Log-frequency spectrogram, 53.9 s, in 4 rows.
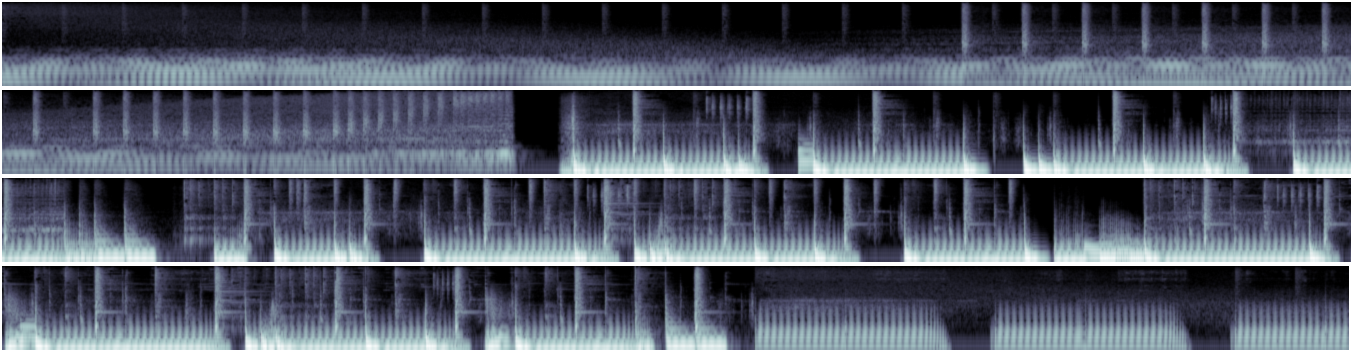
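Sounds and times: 
drums with effects: 0:09.6 - 0:28.0, 0:28.8 - 0:37.5, 0:38.4 - 0:47.7
bass: 0:19.1 - 0:23.3, 0:23.9 - 0:53.9.

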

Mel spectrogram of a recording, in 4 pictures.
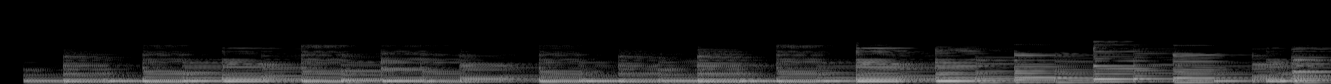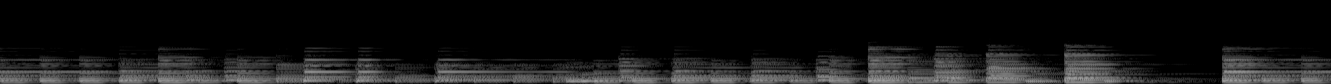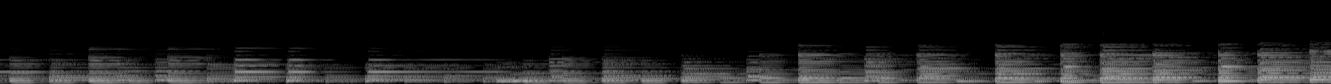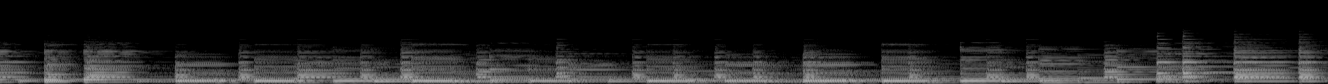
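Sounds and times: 
piano: 0:00.0 - 0:53.1.

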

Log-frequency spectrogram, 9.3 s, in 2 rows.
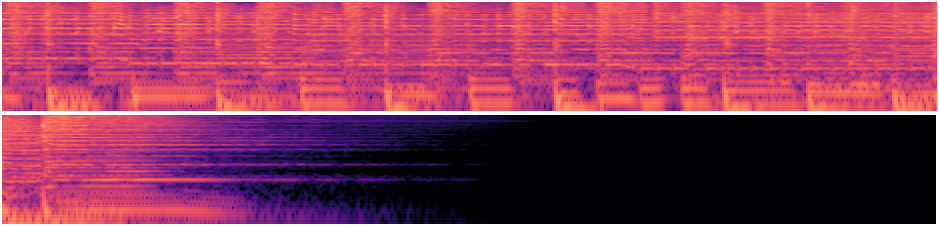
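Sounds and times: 
southern music beat: 0:00.0 - 0:06.3.

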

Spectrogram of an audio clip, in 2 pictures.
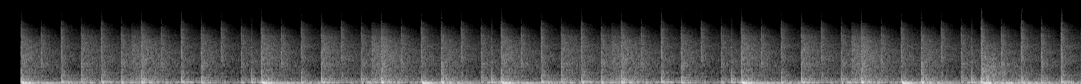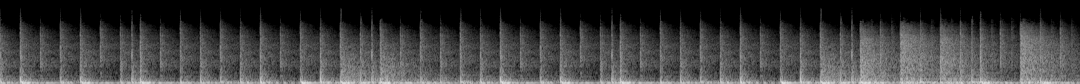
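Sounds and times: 
mid drums: 0:00.2 - 0:21.5.

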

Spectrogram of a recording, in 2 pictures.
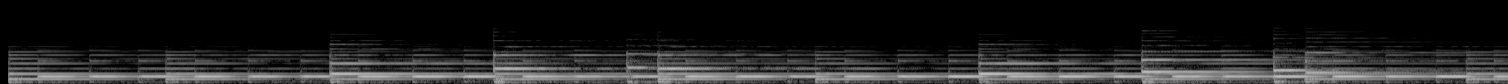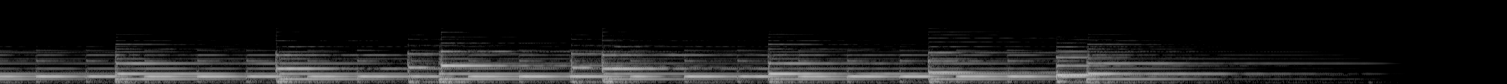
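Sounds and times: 
solo piano: 0:00.0 - 0:29.0.

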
